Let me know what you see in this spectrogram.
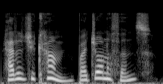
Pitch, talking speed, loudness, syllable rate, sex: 225 Hz, 220 wpm, -16 LUFS, 5.8 syllables/s, female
